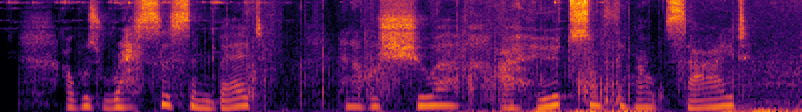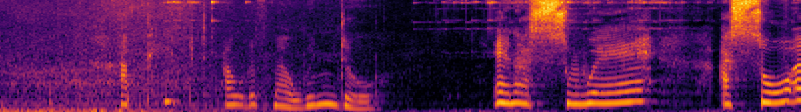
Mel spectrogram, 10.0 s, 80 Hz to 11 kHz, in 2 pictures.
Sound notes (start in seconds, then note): 0.0 bells jingle; 0.8 footsteps crunch; 4.3 car drives off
